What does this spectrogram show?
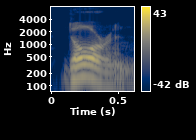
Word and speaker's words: Doe Run: them in Doe Run Doe Run Georgia Doran Doran anyway it's spelled d o e r u n so it's kind of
